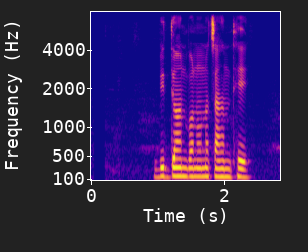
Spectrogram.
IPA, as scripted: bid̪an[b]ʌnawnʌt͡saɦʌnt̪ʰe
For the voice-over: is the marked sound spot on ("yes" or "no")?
yes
